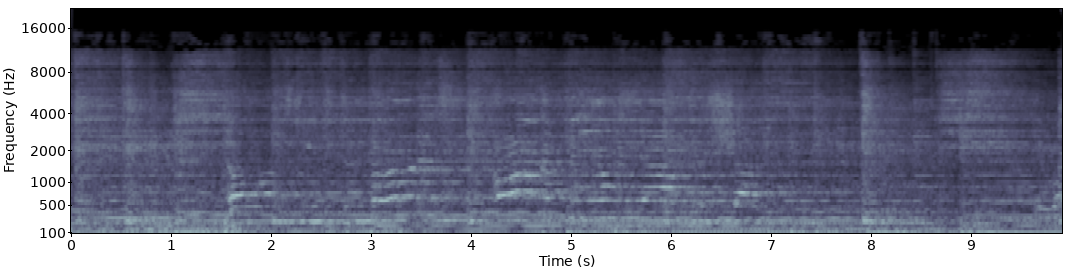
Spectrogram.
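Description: Live band music with piano, electric guitar and strings, heard through a large arena's sound system, with a melodic sung line over it in the middle of the stretch.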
